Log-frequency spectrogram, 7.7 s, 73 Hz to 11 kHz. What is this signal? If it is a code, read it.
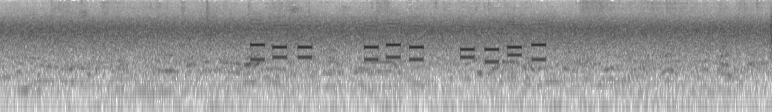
DTMF, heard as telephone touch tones, dialled by hand, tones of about 140 ms, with radio hiss, a squelch burst at the end and the noise of a crowd indoors. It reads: 688 595 7106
